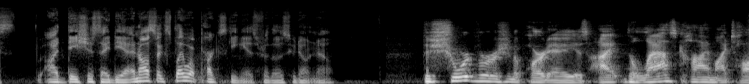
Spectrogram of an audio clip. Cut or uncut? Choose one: uncut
